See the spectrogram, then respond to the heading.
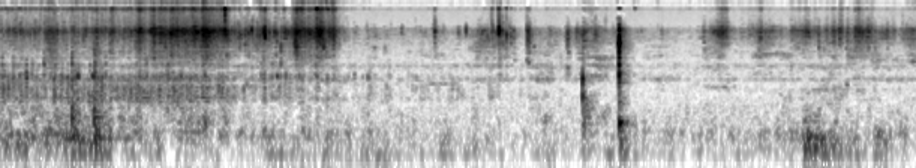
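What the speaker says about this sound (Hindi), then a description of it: "ये अच्छी तरह बॉईल हो रहा है पानी" A pot of water boils hard with chana dal for Kabuli pulao, rice going in. Dense close bubbling and hissing at first, then a quieter simmer broken by a few sharp clinks.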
